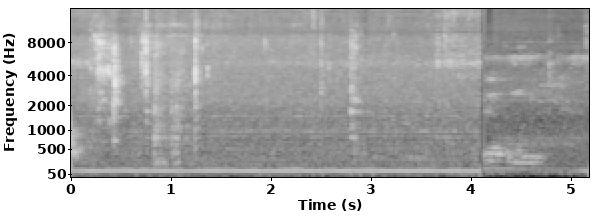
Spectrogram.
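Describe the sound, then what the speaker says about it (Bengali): A lid is set onto a cooking pot of jackfruit and potatoes simmering in water, a single clink near the end, preceded by light clatter of cookware over a steady low kitchen hum. "এবার ঢাকনা ঢেকে দেব।"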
